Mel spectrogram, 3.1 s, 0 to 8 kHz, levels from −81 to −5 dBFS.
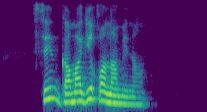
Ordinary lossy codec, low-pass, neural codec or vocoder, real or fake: Opus, 16 kbps; 7.2 kHz; none; real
